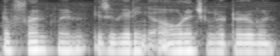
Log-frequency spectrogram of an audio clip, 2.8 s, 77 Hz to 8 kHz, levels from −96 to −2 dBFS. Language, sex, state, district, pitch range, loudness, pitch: English, male, Arunachal Pradesh, Lower Dibang Valley, 115-125 Hz, -15 LUFS, 120 Hz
